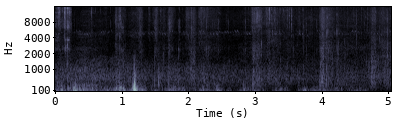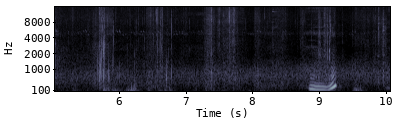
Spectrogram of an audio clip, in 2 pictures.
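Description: Footsteps crunching over scattered rubbish and debris, an irregular series of short crunches and clicks.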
